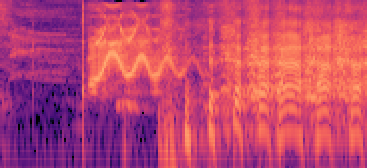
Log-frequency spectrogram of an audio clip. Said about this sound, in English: Buzz your buzzer. Do it properly.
